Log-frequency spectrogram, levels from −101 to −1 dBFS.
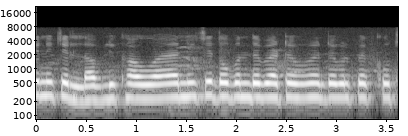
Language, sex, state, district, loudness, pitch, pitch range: Hindi, female, Delhi, New Delhi, -12 LUFS, 245 Hz, 235-250 Hz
